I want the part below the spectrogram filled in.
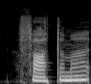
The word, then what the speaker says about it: Fatima: So Afroz is spelled A-F-R-O-S-E. Fatima is F-A-T-I-M-A. And Ahmed is A-H-M-E-D.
